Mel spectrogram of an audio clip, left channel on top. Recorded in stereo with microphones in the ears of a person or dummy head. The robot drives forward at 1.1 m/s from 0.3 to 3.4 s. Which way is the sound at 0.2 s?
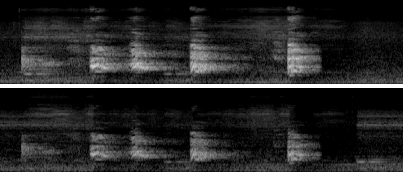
30° left (ahead or behind).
